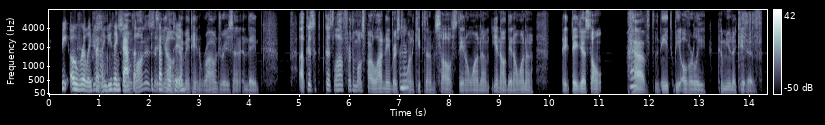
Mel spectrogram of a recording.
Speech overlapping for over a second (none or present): present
